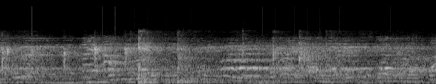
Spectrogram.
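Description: Players' voices shouting and calling to each other in a large indoor football hall, with a sharp knock about one and a half seconds in.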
